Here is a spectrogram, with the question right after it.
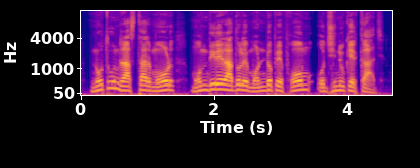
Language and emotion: Bengali, neutral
